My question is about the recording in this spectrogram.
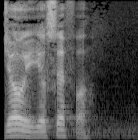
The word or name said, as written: Iosefa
